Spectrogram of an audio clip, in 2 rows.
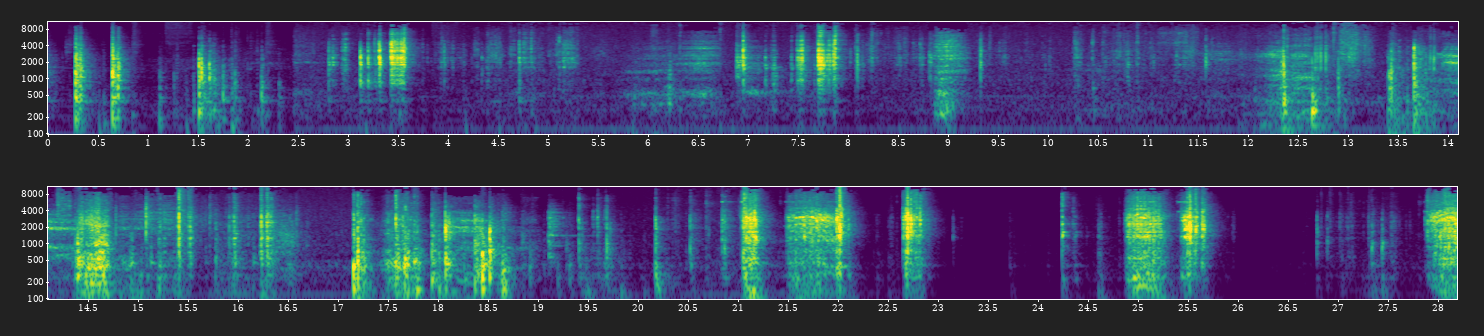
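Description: Irregular metallic knocks, clunks and scraping from handling an NV-T350 manual transmission's aluminium case on a workbench. A quick run of taps comes at the start, and denser bouts of clatter follow later, with short pauses between them.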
